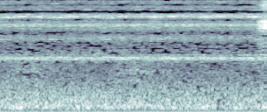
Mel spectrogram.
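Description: Near silence: faint room tone with a steady high hiss and no distinct sound.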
